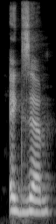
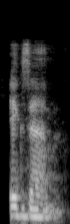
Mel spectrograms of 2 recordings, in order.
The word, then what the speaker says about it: exam: I have heard many people mispronouncing it as, exam, so be careful where you stress the syllable. It should be exam. Exam. Some words that rhyme with exam are am, ham, gram.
